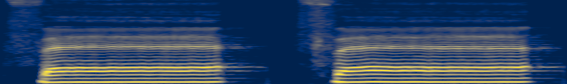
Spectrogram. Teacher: ফা, স্ক্রিনে দেখতে পাচ্ছেন ফায়ের মাখরাজ। ফায়ের মাখরাজ হলো নিচের ঠোঁটের প্যাড সামনের উপরের দুই দাঁতের আগার সঙ্গে লাগিয়ে উচ্চারিত হয়। · ফা হরফটি উচ্চারণের ক্ষেত্রে বারিক হবে এবং এক আলিফ টেনে পড়তে হবে।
